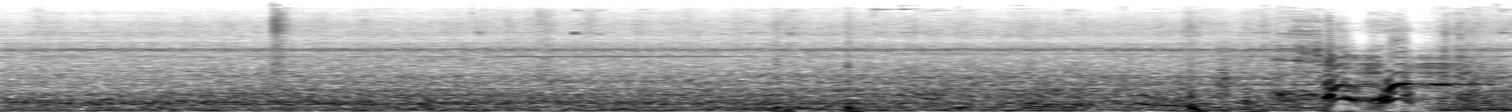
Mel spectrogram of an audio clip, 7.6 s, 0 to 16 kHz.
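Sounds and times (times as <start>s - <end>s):
steady mechanical hum: 0.0s - 7.5s
barks of neighbor's dogs: 6.2s - 7.5s.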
